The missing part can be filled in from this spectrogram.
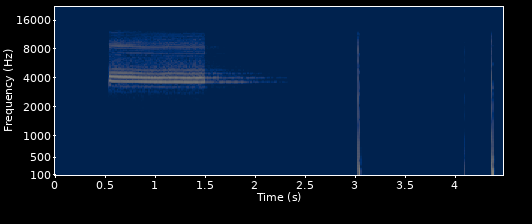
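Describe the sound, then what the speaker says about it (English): A referee's whistle in the eFootball 26 mobile game blows one long shrill blast and then fades, followed by a few sharp, isolated clicks in near silence. "There's the whistle."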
